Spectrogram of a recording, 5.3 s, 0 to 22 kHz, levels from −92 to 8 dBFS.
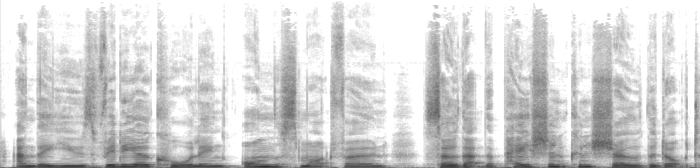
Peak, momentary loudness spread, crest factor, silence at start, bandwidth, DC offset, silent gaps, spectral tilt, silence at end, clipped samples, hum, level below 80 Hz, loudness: -10 dBFS; 7 LU; 14 dB; 0 s; 18.5 kHz; under 0.1%; none; -5.5 dB/octave; 0 s; under 0.1%; none; -46 dBFS; -24 LUFS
